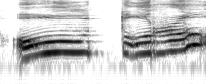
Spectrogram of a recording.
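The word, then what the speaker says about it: odor: 그림은 이제 확실하게 알게 u 오도르 오도르 이렇게 발음합니다 author thl 살려줘야 돼요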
